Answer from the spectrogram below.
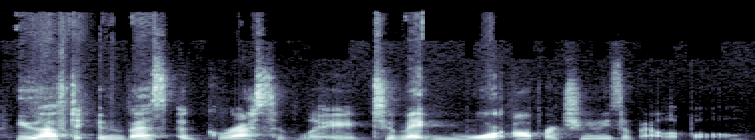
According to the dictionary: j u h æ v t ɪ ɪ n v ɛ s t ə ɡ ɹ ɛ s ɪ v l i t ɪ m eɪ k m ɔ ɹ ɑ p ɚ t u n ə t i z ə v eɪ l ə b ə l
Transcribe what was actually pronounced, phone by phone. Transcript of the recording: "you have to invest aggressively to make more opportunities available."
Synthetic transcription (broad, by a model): j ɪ h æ f t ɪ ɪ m v ɛ s t ə ɡ ɹ ɛ s ɪ v l i t ɪ m eɪ k m ɔ ɹ ɑ p ɚ t u n ə t i z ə v eɪ l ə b l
